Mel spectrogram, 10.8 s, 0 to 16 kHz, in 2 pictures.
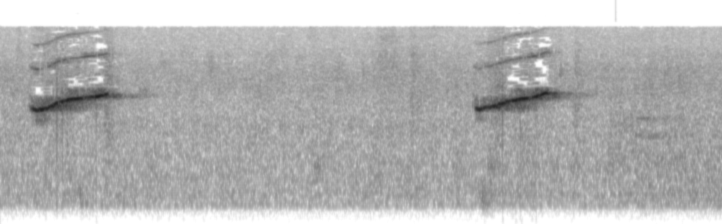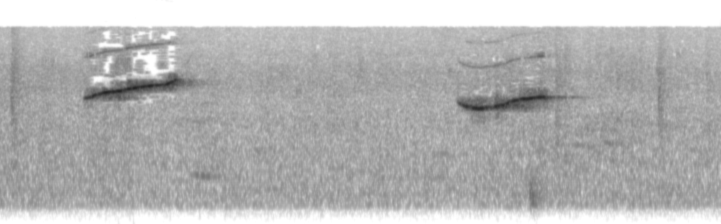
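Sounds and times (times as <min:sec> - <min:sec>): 
Oriental magpie-robin singing clear slightly rising whistles: 0:00.2 - 0:01.1, 0:03.6 - 0:04.4, 0:06.0 - 0:07.0, 0:08.8 - 0:09.8.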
